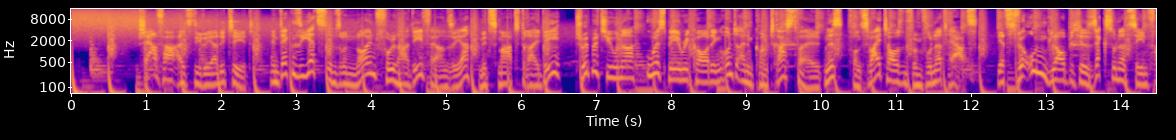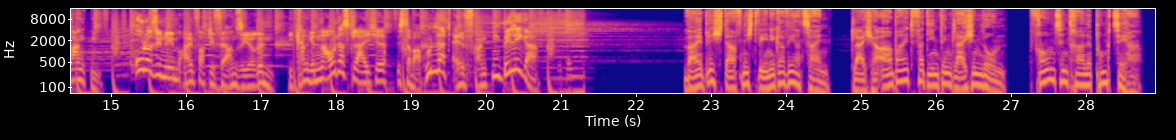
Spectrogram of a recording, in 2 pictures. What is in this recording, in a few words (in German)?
Radio; Frauenzentrale; Fernseherin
